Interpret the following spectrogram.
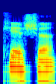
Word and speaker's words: Kirsche: Not English but German, Kirche church and Kirsche cherry sound very similar to each other.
